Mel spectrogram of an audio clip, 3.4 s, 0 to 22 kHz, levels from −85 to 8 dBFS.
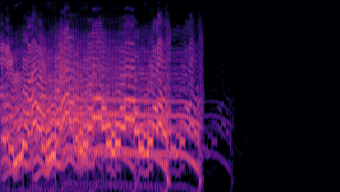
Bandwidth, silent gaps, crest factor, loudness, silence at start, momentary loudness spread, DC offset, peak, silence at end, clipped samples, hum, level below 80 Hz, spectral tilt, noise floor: over 20 kHz; none; 18 dB; -18 LUFS; 0 s; 12 LU; under 0.1%; -4 dBFS; 1.4 s; under 0.1%; none; -64 dBFS; 1 dB/octave; under -90 dBFS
